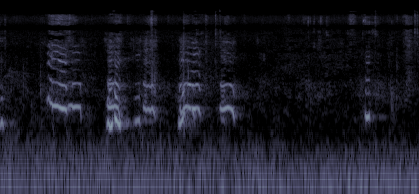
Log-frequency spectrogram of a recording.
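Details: Playing Basset Hound puppies let out a few sharp, wavering squeals and whimpers in short clusters, then fall mostly quiet apart from a steady low hum.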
